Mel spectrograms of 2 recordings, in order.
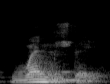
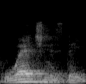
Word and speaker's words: Wednesday: Ok, so prestem atenção que esse D não se pronuncia, tá? É Wednesday, Wednesday. A gente tem uma tendência a querer falar Wednesday, né? Wednesday.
